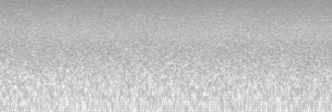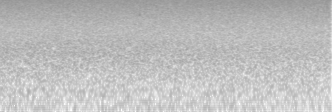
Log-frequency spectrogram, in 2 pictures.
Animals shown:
forest ambience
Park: Hubbard Brook Experimental Forest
